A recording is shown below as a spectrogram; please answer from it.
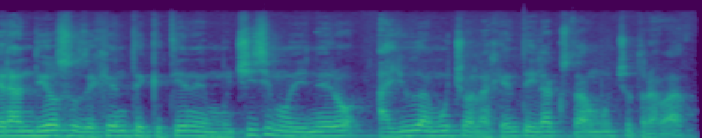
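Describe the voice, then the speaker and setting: A man speaks at a fairly quick pace with a fairly high pitch. Audible room echo is present. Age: 60s. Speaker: politician, former university rector. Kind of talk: interview. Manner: halting.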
